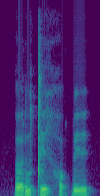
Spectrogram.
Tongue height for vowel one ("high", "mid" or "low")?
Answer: mid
